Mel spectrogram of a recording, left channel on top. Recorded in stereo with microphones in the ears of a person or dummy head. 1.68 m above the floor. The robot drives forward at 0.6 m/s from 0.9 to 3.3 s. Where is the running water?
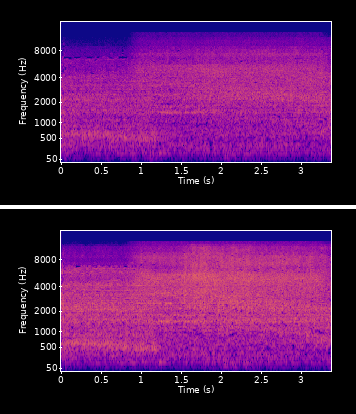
65° right (ahead or behind), 1.1 m; by 3.4 s 45° right (ahead or behind), 1.4 m.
